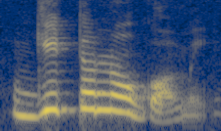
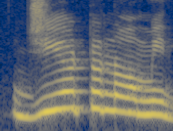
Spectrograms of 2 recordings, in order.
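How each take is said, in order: First: The word begins with a hard 'gi' sound. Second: The word begins with a 'jee-oh' sound. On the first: The speaker calls it right. "इसका सही pronunciation होता है" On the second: The speaker calls it wrong. "बहुत जगह पे आपको जियोटोनॉमी दिखेगा"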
